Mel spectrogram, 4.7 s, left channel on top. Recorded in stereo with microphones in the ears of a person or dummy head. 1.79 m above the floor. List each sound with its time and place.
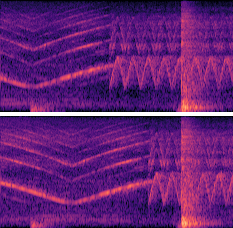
0.6 s a thud: 20° left (ahead or behind), 4 m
